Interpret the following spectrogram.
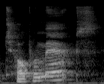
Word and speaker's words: Topamax: I grew up taking Topamax and Lamictal. That's what it's called and pronounced.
